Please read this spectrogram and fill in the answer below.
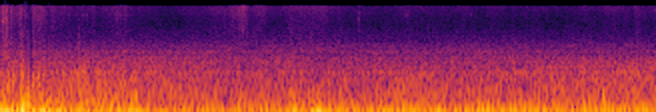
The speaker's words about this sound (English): And yeah, here's a truck coming south. It's just totally pulling behind me.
